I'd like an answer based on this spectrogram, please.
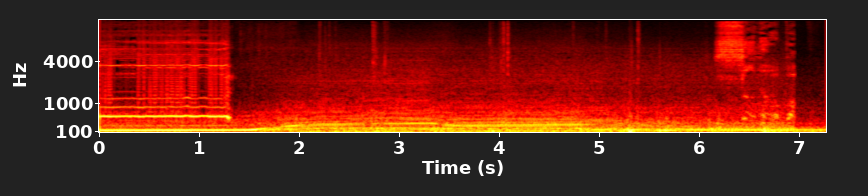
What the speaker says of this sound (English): You hear that Corsa cold air intake. This thing sounds like a damn supercharger.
